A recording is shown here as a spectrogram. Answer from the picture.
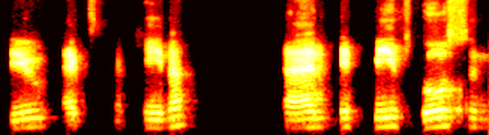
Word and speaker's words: Deus Ex Machina: And finally, the title is pronounced Deus Ex Machina, and it means ghost in the machine.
